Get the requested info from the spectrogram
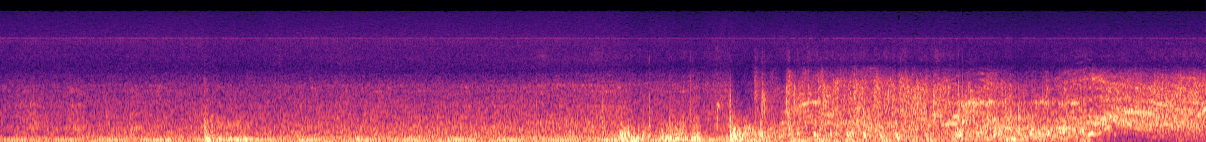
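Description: Quiet bowling-centre crowd murmur over a low hum while a ten-pin bowling ball is delivered; about seven seconds in there is a sharp crash of the ball into the pins, and the crowd then breaks into cheering and applause that carries on to the end.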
